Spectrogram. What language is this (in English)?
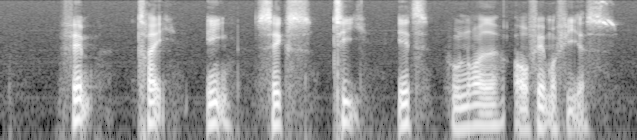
Danish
